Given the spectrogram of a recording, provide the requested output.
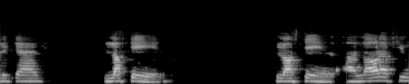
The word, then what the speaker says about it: l'hôtel: Why am I not pronouncing it? So that is the rule in French language. If you have an ush after the L apostrophe, you do not pronounce it. Or in general, you do not pronounce the H or the ush.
